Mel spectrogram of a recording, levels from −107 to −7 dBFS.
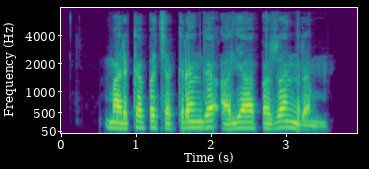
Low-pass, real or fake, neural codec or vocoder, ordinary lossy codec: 7.2 kHz; real; none; AAC, 48 kbps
